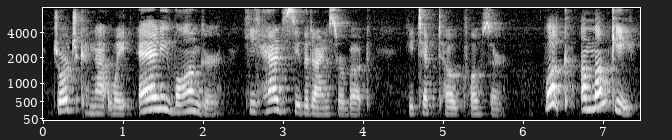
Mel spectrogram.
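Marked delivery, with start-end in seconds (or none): 6.3-7.4 put-on high excited shout of a little girl. A narrator's reading. Girl in story hour shouting about the monkey. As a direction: call out like a startled kid. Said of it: "shouted a girl".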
